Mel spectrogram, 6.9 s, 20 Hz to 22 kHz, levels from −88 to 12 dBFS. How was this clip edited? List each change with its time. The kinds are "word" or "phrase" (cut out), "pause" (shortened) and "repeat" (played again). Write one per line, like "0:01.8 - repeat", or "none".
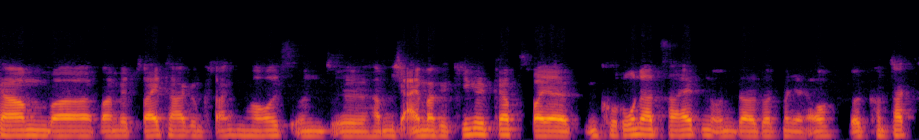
none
